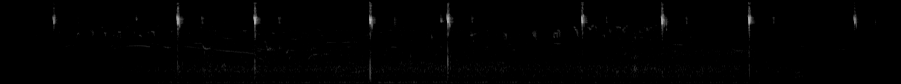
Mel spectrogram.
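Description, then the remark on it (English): Clay-colored sparrow call notes: short, sharp, high-pitched chips repeated about nine times at slightly irregular intervals, clear against a quiet background, with no voices. “And a call note of the clay-colored sparrow, another sparrow in this genus.”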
